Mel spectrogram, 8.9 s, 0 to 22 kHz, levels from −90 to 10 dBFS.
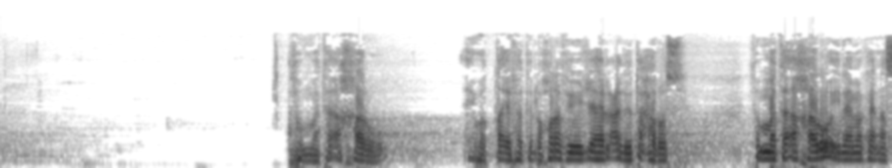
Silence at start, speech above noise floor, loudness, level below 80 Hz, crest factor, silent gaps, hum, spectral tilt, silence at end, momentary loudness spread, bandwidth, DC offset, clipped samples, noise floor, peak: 2.85 s; 68 dB; -15 LUFS; -42 dBFS; 16 dB; none; none; -6 dB/octave; 0 s; 14 LU; 11 kHz; under 0.1%; under 0.1%; -81 dBFS; 0 dBFS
